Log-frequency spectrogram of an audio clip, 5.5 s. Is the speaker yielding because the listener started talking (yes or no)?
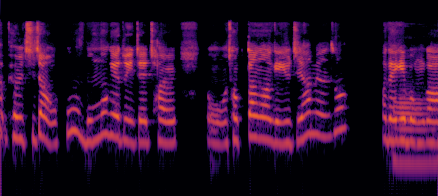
no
